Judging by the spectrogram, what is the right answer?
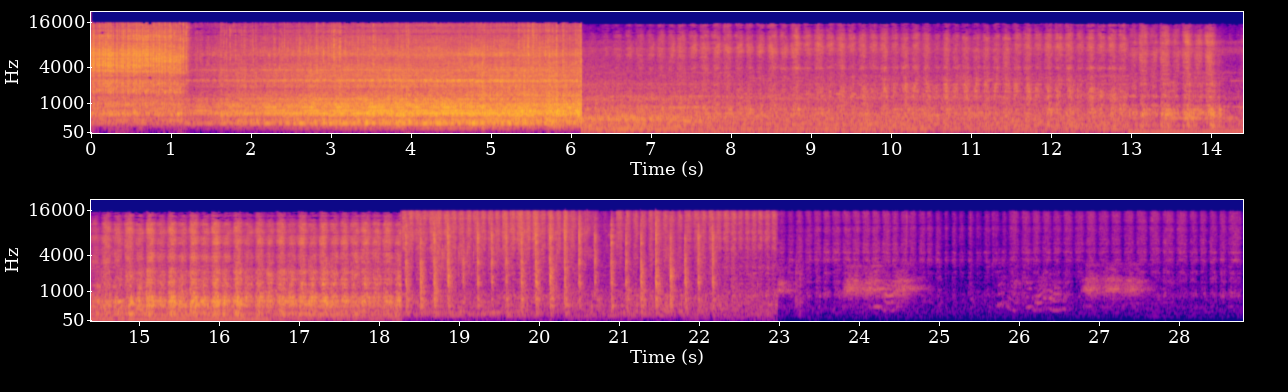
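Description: A drill press bores through a wooden sword grip for about six seconds. Then a hand file rasps the carved wooden pommel in quick, even strokes. Near the end there is only faint sandpaper rubbing on the wood.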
